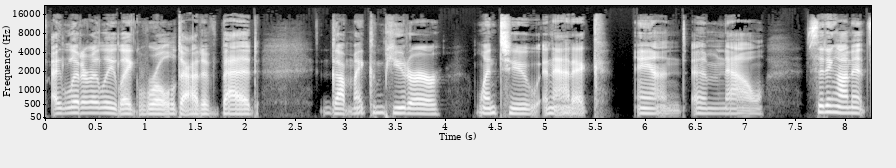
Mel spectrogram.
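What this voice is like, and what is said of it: Tired, groggy voice. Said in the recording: “I am tired and you can hear it from my voice... I just don't sound great”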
